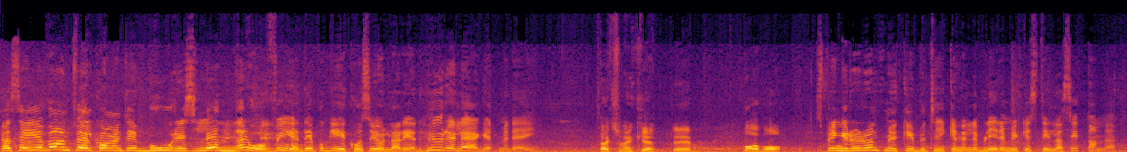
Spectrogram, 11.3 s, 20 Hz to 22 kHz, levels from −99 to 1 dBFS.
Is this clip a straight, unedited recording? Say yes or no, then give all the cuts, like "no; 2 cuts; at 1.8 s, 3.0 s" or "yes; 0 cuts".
yes; 0 cuts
